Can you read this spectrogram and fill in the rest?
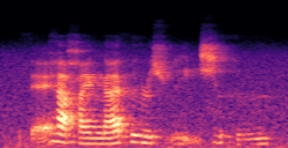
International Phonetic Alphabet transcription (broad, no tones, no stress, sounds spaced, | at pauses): θ æ̰ ɦ a ħ æ ŋ a θ ɯ ɹ ɕ ṵ r ḭ ɕ ɯ h ɯ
